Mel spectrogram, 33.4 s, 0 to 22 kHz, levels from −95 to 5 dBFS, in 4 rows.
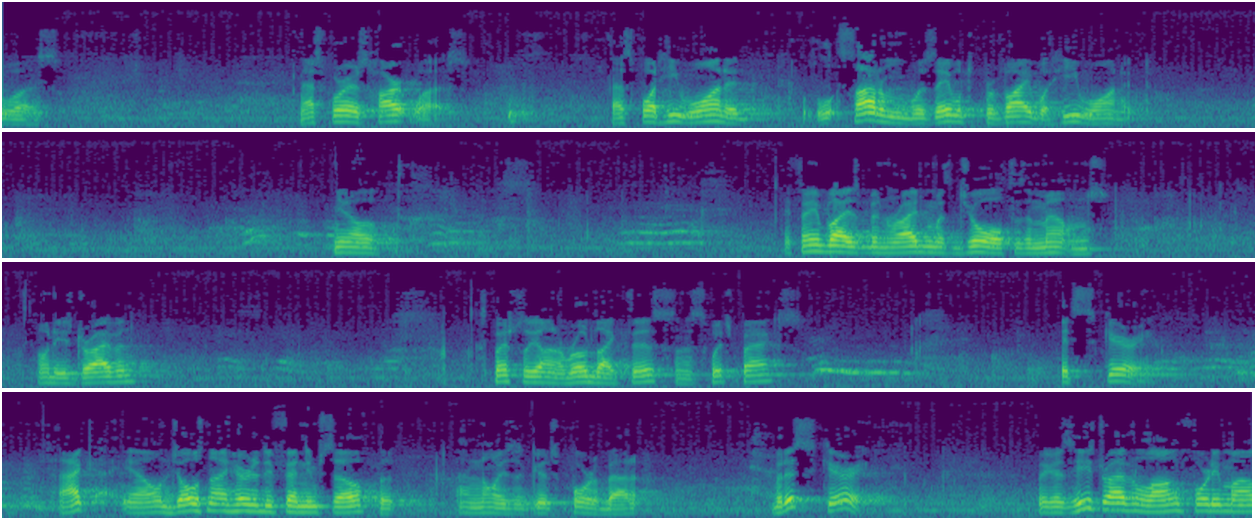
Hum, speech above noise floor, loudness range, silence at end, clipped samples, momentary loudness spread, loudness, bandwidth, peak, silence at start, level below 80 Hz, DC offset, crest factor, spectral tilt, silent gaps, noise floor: none; 27 dB; 10 LU; 0 s; under 0.1%; 25 LU; -22 LUFS; 10.5 kHz; -4 dBFS; 0 s; -60 dBFS; under 0.1%; 20 dB; -7.5 dB/octave; none; -48 dBFS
